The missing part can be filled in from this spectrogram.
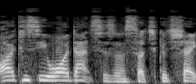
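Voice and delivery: put-on British accent. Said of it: "you guys know why I did the accent".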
